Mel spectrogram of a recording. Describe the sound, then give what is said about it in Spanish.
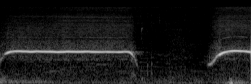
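An uncle whistles a long, steady high note that drops off sharply, pauses briefly, then starts a second rising whistle, from a hallway at the back on Avenida Belgrano; clear, with no talking. “Tenía un silbido del pasillo del fondo de la avenida Belgrano, que era”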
